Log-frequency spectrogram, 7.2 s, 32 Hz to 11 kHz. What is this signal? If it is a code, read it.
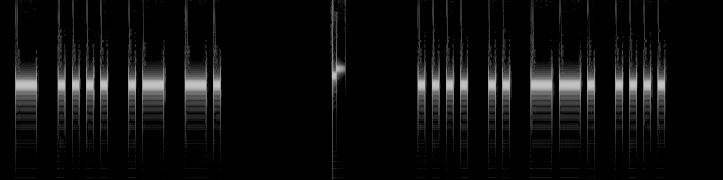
Morse code, heard as a keyed tone, about 17 wpm, 700 Hz. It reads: THAN HIGH
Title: Sets of 2 Words - New Word Drill - 17wpm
